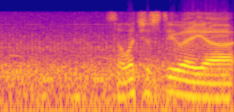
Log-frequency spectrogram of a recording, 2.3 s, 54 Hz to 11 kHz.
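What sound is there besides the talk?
helicopter flying in ARMA 3 video game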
